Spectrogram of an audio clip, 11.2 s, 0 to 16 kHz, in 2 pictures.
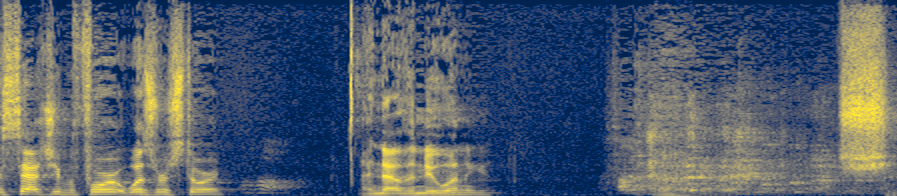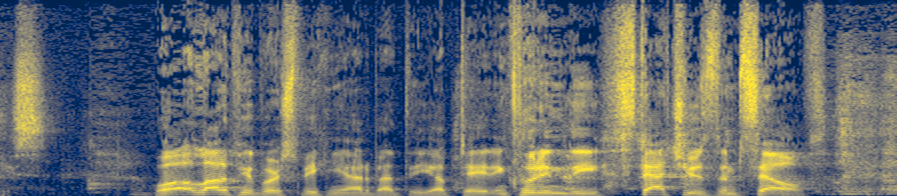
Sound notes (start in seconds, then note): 3.8 laughter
